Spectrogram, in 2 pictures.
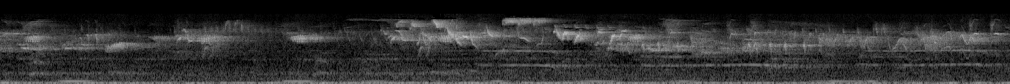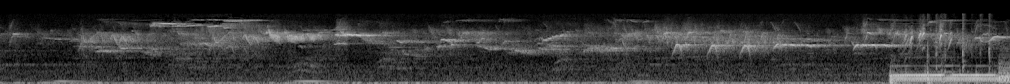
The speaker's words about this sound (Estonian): siis tehke lihtsalt varahommikul oma koduaken lahti ja kuulake, mis häält need linnud teevad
